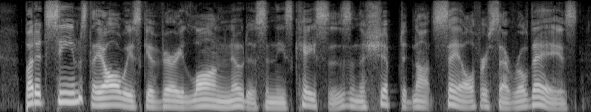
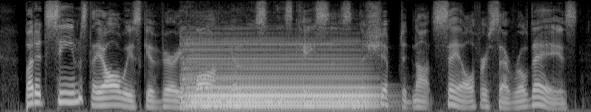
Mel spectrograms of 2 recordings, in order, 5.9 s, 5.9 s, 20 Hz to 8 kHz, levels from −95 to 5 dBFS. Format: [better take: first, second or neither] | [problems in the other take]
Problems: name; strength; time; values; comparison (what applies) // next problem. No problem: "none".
first | background sound (Bowed string instrument); 5 dB above the speech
